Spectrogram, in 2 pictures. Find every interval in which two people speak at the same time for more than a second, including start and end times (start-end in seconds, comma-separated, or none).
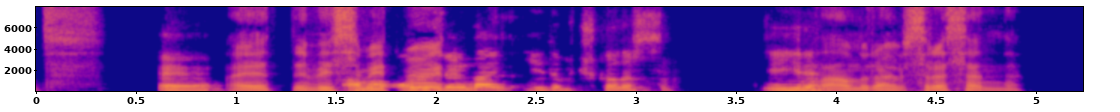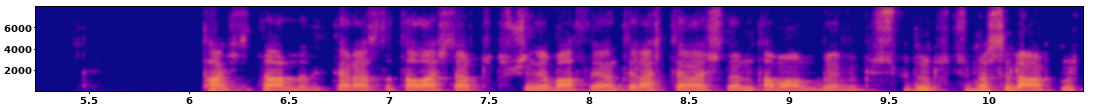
none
